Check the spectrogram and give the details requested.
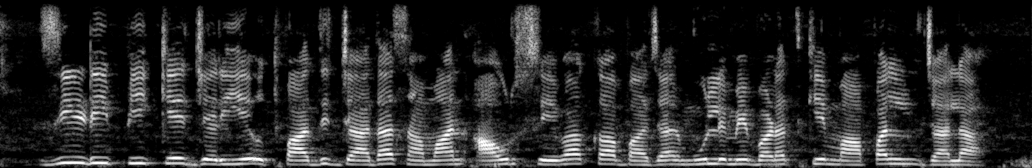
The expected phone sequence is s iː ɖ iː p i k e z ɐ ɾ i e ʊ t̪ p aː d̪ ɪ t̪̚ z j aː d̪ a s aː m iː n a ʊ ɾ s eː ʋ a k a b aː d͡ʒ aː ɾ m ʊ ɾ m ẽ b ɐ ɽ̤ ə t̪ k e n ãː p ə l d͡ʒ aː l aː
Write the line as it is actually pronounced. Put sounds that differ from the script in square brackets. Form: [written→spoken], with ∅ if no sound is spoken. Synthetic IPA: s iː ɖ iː p i k e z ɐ ɾ i e ʊ t̪ p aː d̪ ɪ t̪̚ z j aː d̪ a s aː m [iː→aː] n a ʊ ɾ s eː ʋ a k a b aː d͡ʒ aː ɾ m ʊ [ɾ→l] m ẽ b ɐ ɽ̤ ə t̪ k e [n→m] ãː p ə l d͡ʒ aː l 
